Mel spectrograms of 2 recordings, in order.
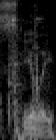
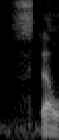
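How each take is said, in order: First: The word ends in a long 'ee' sound. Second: The word ends in a short 'ah' sound. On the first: The speaker calls it wrong. "I've been mispronouncing that. I've been pronouncing it Steely" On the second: The speaker calls it right.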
